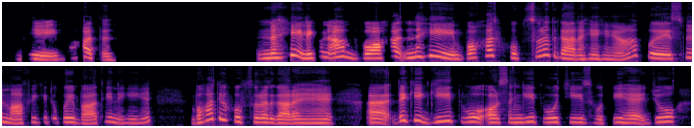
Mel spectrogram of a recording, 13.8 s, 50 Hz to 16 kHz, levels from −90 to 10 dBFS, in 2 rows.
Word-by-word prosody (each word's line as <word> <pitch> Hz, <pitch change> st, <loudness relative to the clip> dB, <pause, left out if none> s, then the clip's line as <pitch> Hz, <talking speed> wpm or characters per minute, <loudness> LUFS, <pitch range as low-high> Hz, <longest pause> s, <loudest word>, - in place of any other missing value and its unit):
जी, 180 Hz, -3 st, -2 dB
बहुत। 160 Hz, -8 st, -1 dB, 1.5 s
नहीं 250 Hz, -, +3 dB
लेकिन 235 Hz, +4 st, +2 dB
आप 290 Hz, +5 st, +6 dB, 0.2 s
बहुत 235 Hz, +6 st, +6 dB
नहीं, 280 Hz, -, +1 dB
बहुत 255 Hz, +10 st, +2 dB
ख़ूबसूरत 310 Hz, -, -3 dB
गा 220 Hz, -7 st, +3 dB
रहे 200 Hz, +1 st, -4 dB
हैं 185 Hz, -2 st, -8 dB
आप, 305 Hz, -, -5 dB
इसमें 215 Hz, +3 st, +1 dB
माफ़ी 185 Hz, +5 st, -2 dB
की 230 Hz, -, -15 dB
तो 220 Hz, -1 st, -12 dB
कोई 230 Hz, +1 st, 0 dB
बात 175 Hz, +7 st, 0 dB
ही 250 Hz, -, -6 dB
नहीं 190 Hz, -3 st, -9 dB
है, 230 Hz, +5 st, -8 dB, 0.4 s
बहुत 365 Hz, +4 st, -1 dB
ही 375 Hz, -, +3 dB
ख़ूबसूरत 235 Hz, -7 st, -1 dB
गा 190 Hz, -1 st, +5 dB
रहे 190 Hz, 0 st, -1 dB
हैं। 190 Hz, -1 st, -2 dB, 0.3 s
अ, 205 Hz, -2 st, +4 dB
देखिए 305 Hz, +2 st, +2 dB
गीत 275 Hz, +1 st, -1 dB
वो 240 Hz, +1 st, +2 dB
और 220 Hz, 0 st, +2 dB
संगीत 225 Hz, +2 st, -5 dB
वो 225 Hz, +1 st, 0 dB
चीज़ 220 Hz, -3 st, -9 dB
होती 190 Hz, +5 st, -7 dB
है, 200 Hz, -3 st, -1 dB
जो 245 Hz, +8 st, -2 dB
230 Hz, 170 wpm, -23 LUFS, 200-255 Hz, 1.5 s, आप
